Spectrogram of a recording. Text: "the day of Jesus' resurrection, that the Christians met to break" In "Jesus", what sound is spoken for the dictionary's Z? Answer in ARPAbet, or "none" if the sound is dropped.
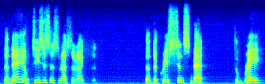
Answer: S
